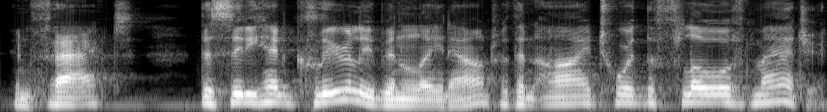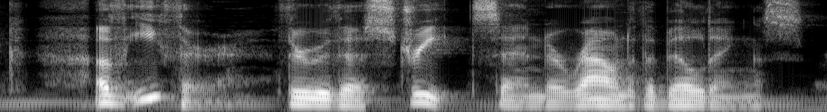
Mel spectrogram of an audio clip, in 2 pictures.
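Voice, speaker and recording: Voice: mid-range voice, expressive, normal speed. A narrator reading a scripted fantasy story in a dramatic storytelling style.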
